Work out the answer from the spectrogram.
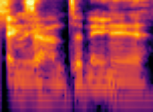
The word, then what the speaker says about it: Xnthony: So, sorry, do you pronounce it Xnthony? Xnthony, yeah.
